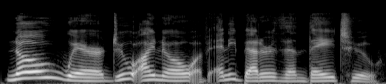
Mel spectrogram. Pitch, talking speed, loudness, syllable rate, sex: 190 Hz, 155 wpm, -17 LUFS, 3.7 syllables/s, female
